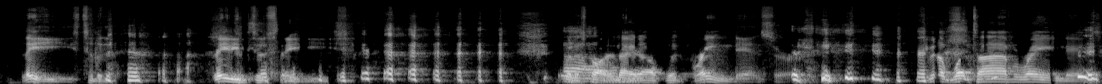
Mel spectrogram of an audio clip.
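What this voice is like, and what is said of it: Strip club DJ announcer voice. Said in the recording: “I had to talk to my favorite script club DJ voice.”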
